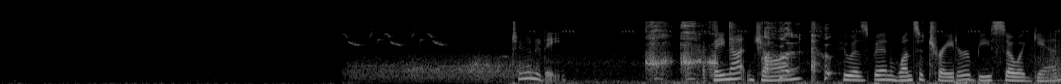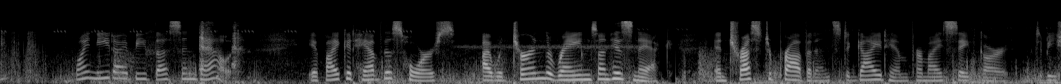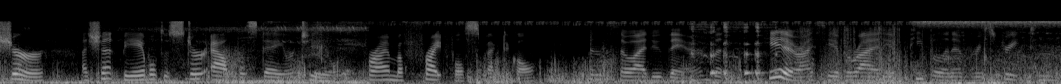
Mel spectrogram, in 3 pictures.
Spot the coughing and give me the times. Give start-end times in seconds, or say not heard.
6.5-8.3, 12.1-13.2, 28.1-29.1.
